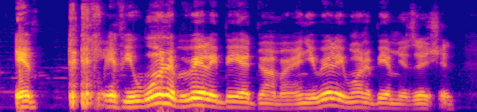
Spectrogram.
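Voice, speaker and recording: With an American accent, a man talks as music plays in the background. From US Midwest, Richmond, Indiana. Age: 80s+. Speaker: jazz drummer. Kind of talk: interview.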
